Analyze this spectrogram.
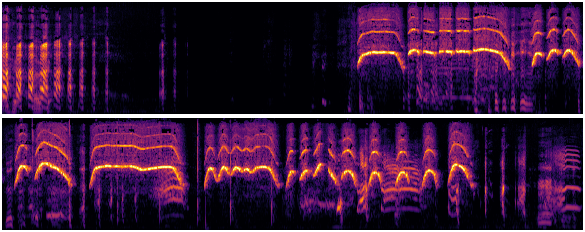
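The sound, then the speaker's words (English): A loud, shrill human whistle blasts in long sustained and warbling bursts, piercing, after a few seconds of brief talk and a short silence. “Hey, that whistle's too loud.”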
